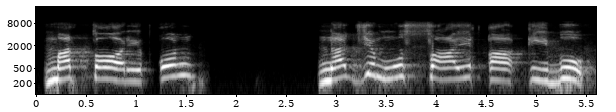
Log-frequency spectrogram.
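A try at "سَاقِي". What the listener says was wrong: سائقیبو کیوں بولتی ہیں؟ ساقیبو ہے. ساقیبو ہے. مس پھر سا الف زبر سا مسا، پھر قاف زیر قی مساقی، با پیش بو. ہاں مسائقیبو آپ کہہ رہی تھی نا.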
